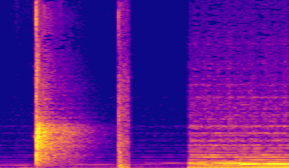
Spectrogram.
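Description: Hands slapping together in a high-five: one loud smack with a short echoing tail, then a second, shorter smack just under a second in. Music starts about a second and a half in.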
